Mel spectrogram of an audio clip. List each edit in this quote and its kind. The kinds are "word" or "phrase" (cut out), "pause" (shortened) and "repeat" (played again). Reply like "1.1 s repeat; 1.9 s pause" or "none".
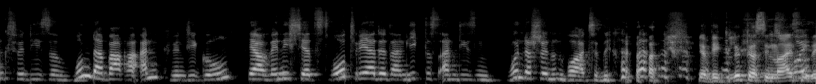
2.4 s pause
